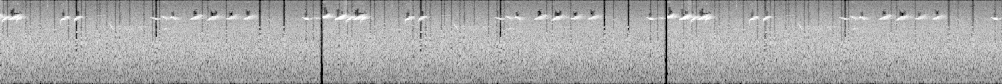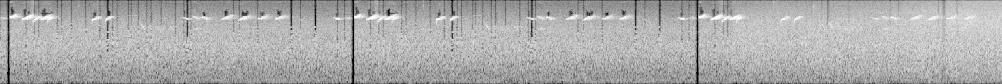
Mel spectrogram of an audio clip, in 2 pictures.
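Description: A small songbird repeats a short, high-pitched phrase about every two to three seconds over a steady rushing background, which grows a little louder near the end.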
